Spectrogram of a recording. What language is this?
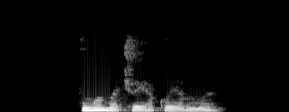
Kalenjin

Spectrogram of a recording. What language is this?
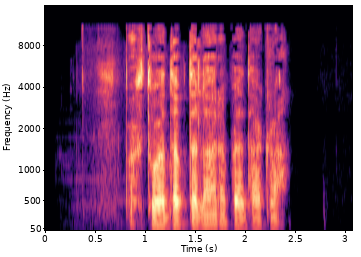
Pashto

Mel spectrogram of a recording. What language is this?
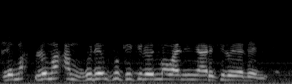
Wolof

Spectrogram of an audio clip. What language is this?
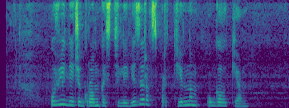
Russian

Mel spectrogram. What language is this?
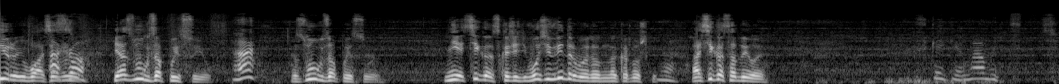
Russian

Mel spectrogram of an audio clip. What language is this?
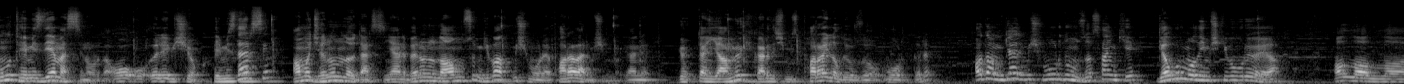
Turkish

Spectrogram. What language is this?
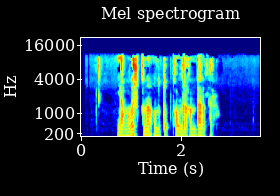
Bashkir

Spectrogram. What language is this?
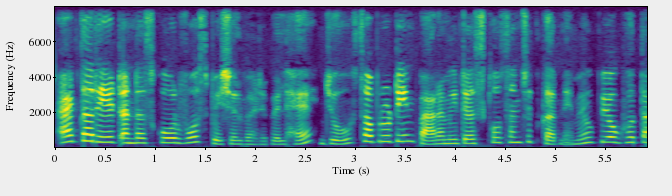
Hindi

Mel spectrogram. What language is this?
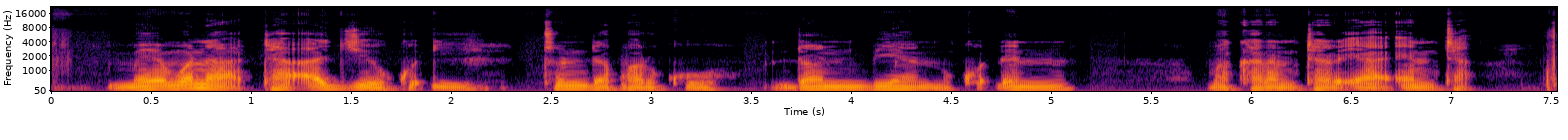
Hausa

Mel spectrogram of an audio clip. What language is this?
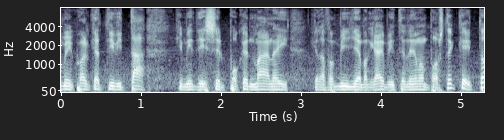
Italian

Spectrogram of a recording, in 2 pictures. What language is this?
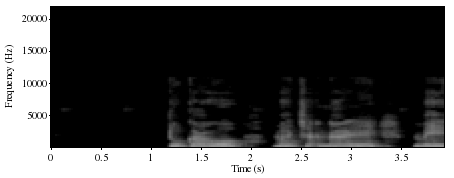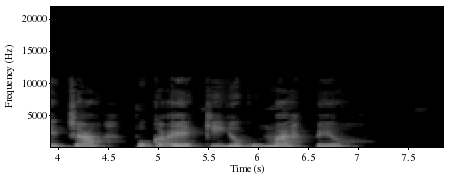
Huarijio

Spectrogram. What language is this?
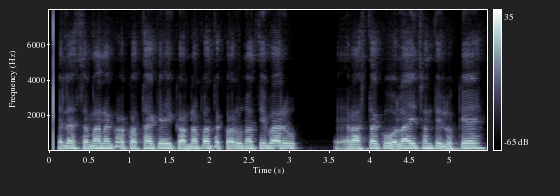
Odia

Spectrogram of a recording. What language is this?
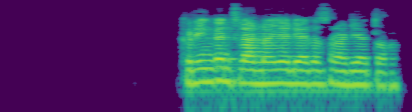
Indonesian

